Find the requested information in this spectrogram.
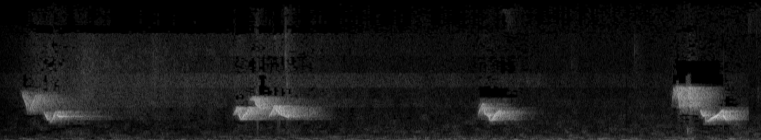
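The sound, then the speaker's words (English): Red-eyed vireo song: four short, high, clear chirped phrases, each under a second, separated by pauses of about a second, over a faint steady background hiss. “Let's take a listen to that red-eyed vireo again.”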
